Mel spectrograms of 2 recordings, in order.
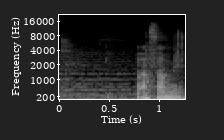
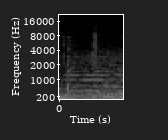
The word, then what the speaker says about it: Baphomet: Baphomet. Bafamet.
